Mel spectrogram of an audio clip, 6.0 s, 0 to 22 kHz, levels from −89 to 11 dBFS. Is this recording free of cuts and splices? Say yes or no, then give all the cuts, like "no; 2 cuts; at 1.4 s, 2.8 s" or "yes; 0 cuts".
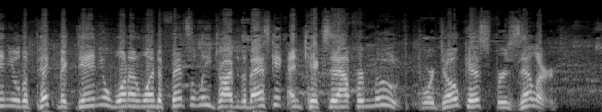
no; 2 cuts; at 2.9 s, 4.1 s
